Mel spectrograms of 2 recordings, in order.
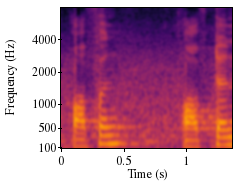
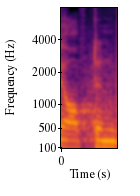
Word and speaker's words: often: Often is correct के wrong? उन्होंने often बोला. गोरास आंधी उन्होंने नहीं English? We have both the pronunciations, often and often. Both are fine, okay?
